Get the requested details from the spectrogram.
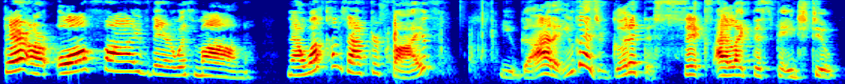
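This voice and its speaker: This librarian's voice is high and sing-song, a little slow, bright and forceful. She hosts storytime for young children, reading and chatting encouragingly with plenty of questions and praise.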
